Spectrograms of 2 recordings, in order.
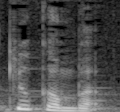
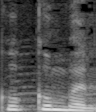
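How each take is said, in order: First: It begins with a 'kyoo' sound. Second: It begins with a plain 'koo' sound. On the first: The speaker calls it right. "கியூக்கம்பர்னு மாற்றிக்கோங்க" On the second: The speaker calls it wrong. "குக்கும்பர் இல்லை"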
